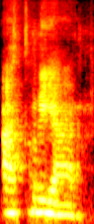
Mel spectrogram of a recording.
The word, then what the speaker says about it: atriar: It would be atriar, like that. You got to roll your R.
